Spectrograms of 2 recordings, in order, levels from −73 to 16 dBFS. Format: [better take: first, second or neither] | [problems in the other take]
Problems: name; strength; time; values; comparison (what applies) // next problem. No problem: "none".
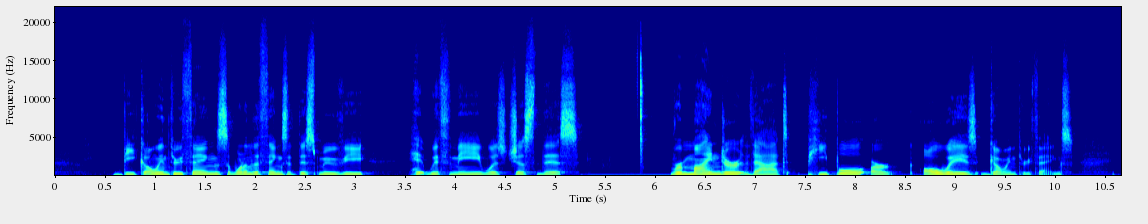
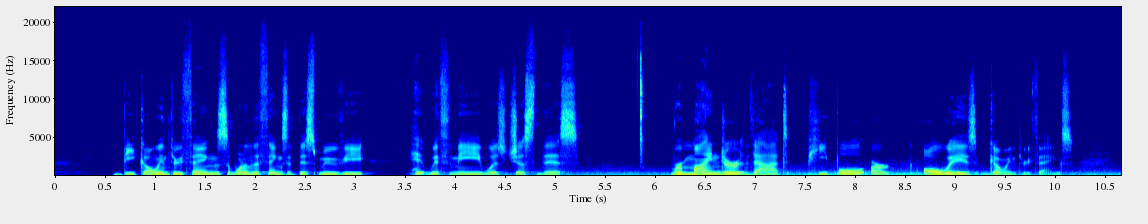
first | wind noise on the microphone; occasional gusts; from 3.5 s on; 20 dB below the speech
